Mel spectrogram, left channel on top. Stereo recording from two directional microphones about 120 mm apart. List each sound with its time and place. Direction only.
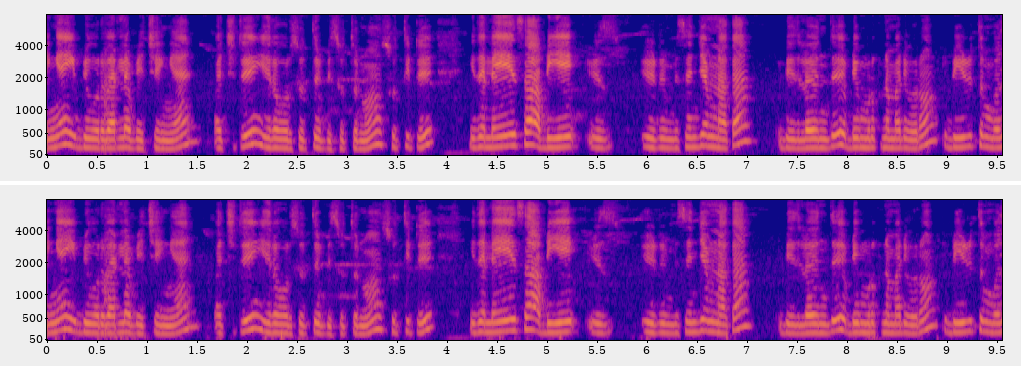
0.0 s speech: 25° left (ahead or behind)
